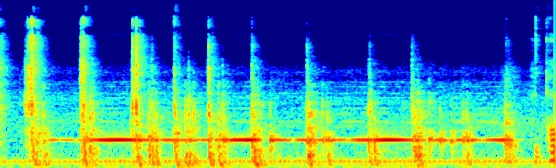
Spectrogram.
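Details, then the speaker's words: Hammond organ lower-manual drawbar: the steady tone cuts out when the drawbar is pulled fully to the stop at the wrong spot, amid handling clicks; probably a loose spring, to be corrected. "all the way out to the stop and you find just the wrong spot it'll turn off obviously that's not something that you want to find In the Heat of battle when you're playing a solo especially if you only pull one draw bar like I just did so that is going to get corrected um on the the uh and that's probably a loose spring"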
